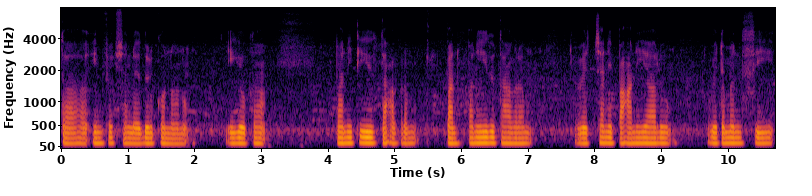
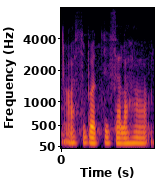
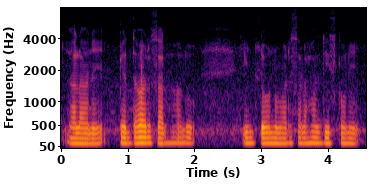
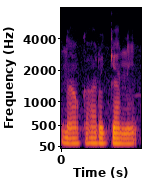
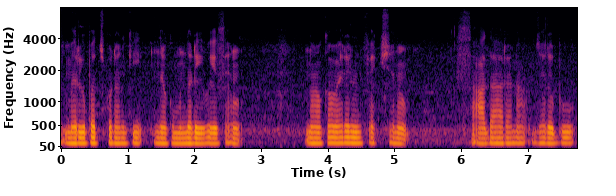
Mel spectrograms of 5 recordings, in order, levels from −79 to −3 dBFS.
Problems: constant background noise, background conversations at intervals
